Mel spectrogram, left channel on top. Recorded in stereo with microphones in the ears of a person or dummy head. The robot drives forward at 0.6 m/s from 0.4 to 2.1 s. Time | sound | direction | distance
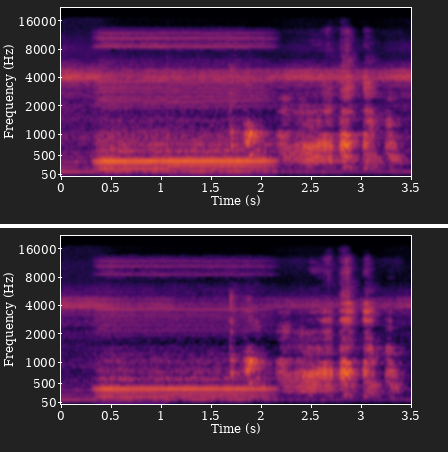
1.7 | a zipper | 5° right (ahead or behind) | 2.5 m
